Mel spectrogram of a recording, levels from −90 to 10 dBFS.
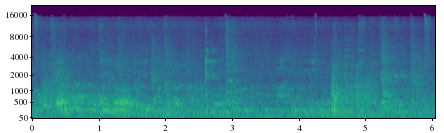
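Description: Transcoding between lossy codecs runs through the whole clip: the sound carries two layers of coding damage, likely from a low-rate Vorbis pass near 49 kbit/s re-encoded to MP3 around 96 kbit/s. The MP3 stage spends bits reproducing Vorbis smearing while adding its own, and nothing survives above 16.7 kHz.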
